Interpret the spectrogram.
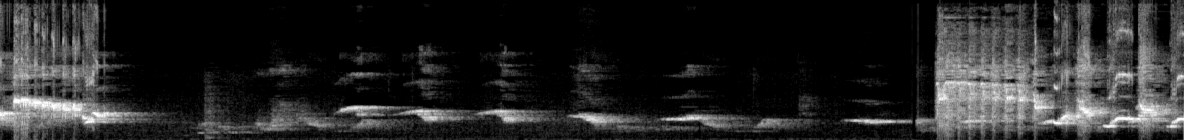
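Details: Caged white-rumped shama tutor song: a harsh opening burst, then a series of sweet downslurred whistles repeated about every half second, ending in loud scratchy rattling phrases.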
